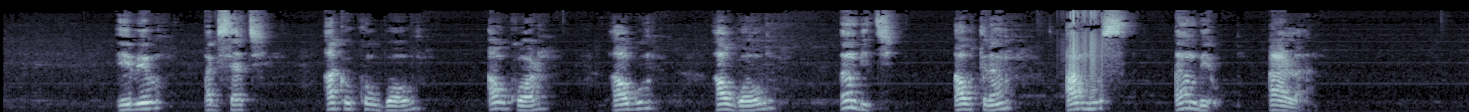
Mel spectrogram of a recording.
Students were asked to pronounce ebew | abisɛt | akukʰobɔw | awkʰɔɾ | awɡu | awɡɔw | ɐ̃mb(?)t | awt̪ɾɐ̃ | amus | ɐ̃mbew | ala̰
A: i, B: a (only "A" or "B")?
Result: A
